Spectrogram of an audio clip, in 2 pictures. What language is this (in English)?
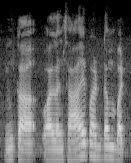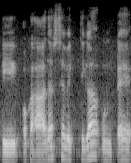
Telugu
